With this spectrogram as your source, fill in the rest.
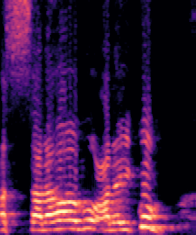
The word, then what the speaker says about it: السلام علیکم: تو واجب ادا ہوگا۔ سلام اور جواب سلام کا صحیح تلفظ یاد کر لیجئے، پہلے میں کہتا ہوں پھر آپ دہرائیں گے، کہیے السلام علیکم، اور صحیح جواب کا طریقہ ہے وعلیکم السلام۔ اللہ پاک ہم سب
